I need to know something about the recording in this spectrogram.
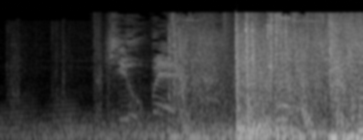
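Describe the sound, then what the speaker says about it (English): Enemy shotgun blasts in Halo: Combat Evolved, a dense burst of loud, close gunfire that starts abruptly partway through after a quieter, murky stretch. "They're hitting me with a fucking shotgun!"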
